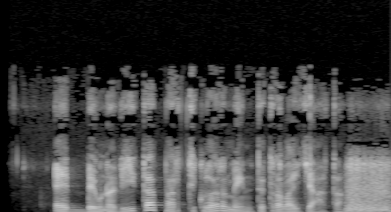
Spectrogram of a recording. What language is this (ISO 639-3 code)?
ita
